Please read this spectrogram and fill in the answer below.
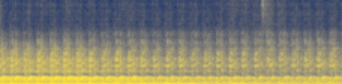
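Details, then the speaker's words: Washing machine motor that got wet, after capacitor replaced: steady low mains hum without spinning in one direction, other direction turns slowly; capacitor ruled out, burnt motor winding needs rewinding. "Jadi udah jelas ini mesinnya teman-teman ya. Mesinnya harus digulung lagi."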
